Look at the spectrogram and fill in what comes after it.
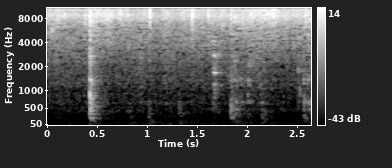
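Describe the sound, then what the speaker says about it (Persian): Sausage frying with onions in a pan gives a constant bright sizzle, with a few soft stirring knocks close by and no voices. "اجازه میدیم که سوسیسمون همراه پیاز خوب سرخ شه"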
